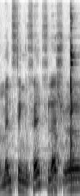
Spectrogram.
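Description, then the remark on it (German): Two cups clink together a few times with bright, ringing taps while a man keeps talking over them. “Was ihr gerade gehört habt, ist, der Adi, der hat gerade mal die zwei Becher.”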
